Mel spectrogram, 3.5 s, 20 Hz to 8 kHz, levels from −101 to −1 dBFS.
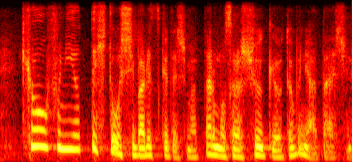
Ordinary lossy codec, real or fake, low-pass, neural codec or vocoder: Opus, 24 kbps; real; 7.2 kHz; none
